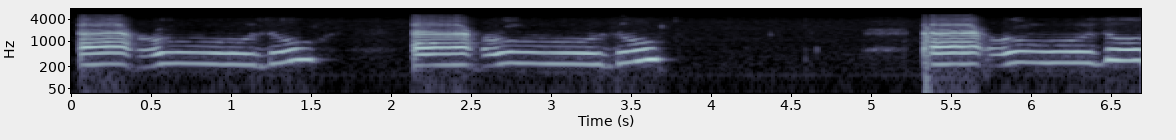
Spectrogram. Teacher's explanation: So first we have the letter أعوذ، and here we have the letter عين، and عين is a letter of the throat. So we will pronounce it with a strangulation sound.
